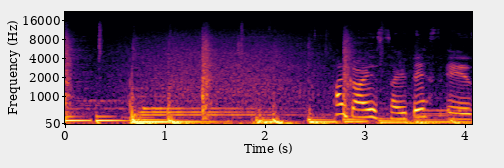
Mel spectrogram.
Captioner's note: rain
